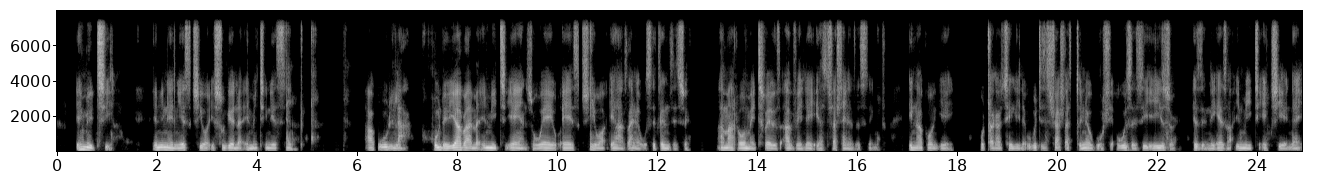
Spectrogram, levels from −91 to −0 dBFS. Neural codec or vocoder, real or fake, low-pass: codec, 24 kHz, 0.9 kbps, WavTokenizer, small release; fake; 7.2 kHz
